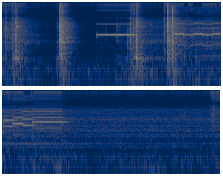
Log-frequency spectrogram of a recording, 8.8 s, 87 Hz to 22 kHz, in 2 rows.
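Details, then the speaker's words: Makita DC18RC lithium-ion rapid charger: clicks as the battery is pushed in, then a short rising run of electronic notes. This is the start-up tune, which changes if the battery is removed and reinserted within 5 seconds. "if you remove the battery and reinsert it within 5 seconds, it changes the tone that makes. Try again. See, that went beep, that was a different tone."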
